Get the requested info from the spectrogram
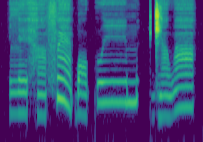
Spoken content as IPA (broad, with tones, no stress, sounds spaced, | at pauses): l e˨ h ã˨ f ɛ̃˦˨ ɓ ɔ˨ kʷ iː˦ m | d͡ʒ ã˨ w ã˦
